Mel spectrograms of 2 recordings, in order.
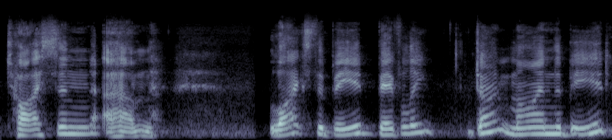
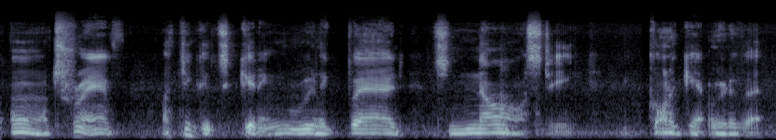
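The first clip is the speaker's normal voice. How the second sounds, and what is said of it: Impression of Nigel. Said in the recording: “my best Nigel impersonation ... How's that for a Nigel impersonation?”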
